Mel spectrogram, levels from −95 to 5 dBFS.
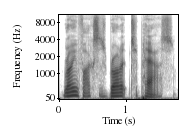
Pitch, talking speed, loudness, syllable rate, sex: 120 Hz, 235 wpm, -21 LUFS, 5.1 syllables/s, male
